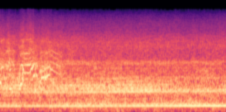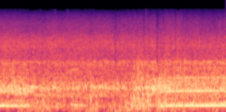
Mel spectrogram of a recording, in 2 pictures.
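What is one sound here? Water churns and splashes loudly in the boat's wake.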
